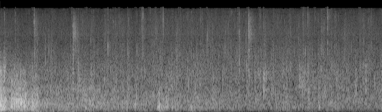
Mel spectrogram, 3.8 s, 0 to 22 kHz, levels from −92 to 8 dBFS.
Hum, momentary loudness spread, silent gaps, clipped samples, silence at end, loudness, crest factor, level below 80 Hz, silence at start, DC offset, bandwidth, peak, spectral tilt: none; 9 LU; none; under 0.1%; 0 s; -26 LUFS; 24 dB; -48 dBFS; 0 s; under 0.1%; 17 kHz; 0 dBFS; -4.5 dB/octave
